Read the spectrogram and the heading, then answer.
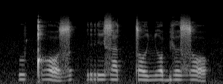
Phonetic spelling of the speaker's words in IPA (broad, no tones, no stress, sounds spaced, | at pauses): u ɡ͡ǃ ɔ z | r i z a tː ɔ ʎ ɔ bʲ ɤ z ɔ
